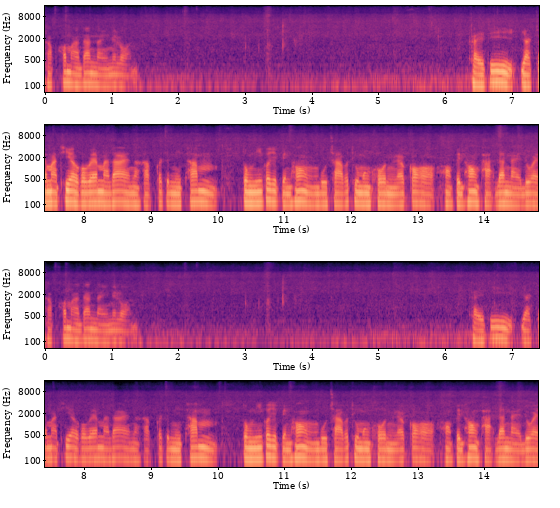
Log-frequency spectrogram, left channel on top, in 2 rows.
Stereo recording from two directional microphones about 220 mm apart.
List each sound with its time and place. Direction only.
0.0 s speech: 5° left (ahead or behind)
6.4 s speech: 30° left (ahead or behind); by 14.8 s 5° left (ahead or behind)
